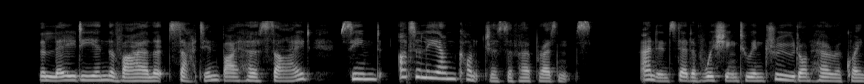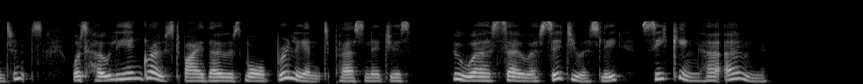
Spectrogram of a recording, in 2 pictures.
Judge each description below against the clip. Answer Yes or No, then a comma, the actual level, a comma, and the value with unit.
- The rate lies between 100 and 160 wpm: Yes, average, 140 wpm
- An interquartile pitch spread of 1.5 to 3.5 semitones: No, average, 5.0 semitones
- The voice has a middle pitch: Yes, medium, 180 Hz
